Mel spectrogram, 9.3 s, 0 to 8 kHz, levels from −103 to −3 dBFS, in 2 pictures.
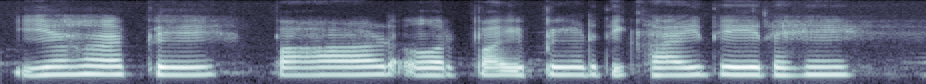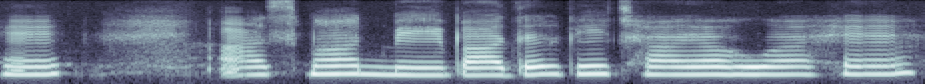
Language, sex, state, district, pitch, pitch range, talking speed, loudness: Hindi, female, Rajasthan, Jaipur, 240 Hz, 230-250 Hz, 110 wpm, -14 LUFS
